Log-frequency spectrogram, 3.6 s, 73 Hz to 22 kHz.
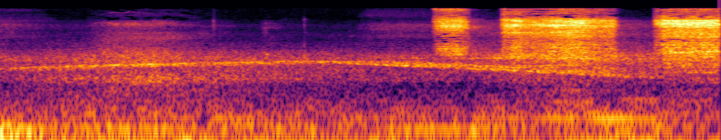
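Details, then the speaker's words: Volkswagen Transporter 2.5 L turbo with overheating and neglected, electrolysis-blocked cooling system: air blown through the passage rushes out the side of the thermostat housing on the block in strong bursts with no choking; passage flows freely. "free that's the sound you should hear you guys yeah it's coming out the side of the thermostat housing on the block"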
